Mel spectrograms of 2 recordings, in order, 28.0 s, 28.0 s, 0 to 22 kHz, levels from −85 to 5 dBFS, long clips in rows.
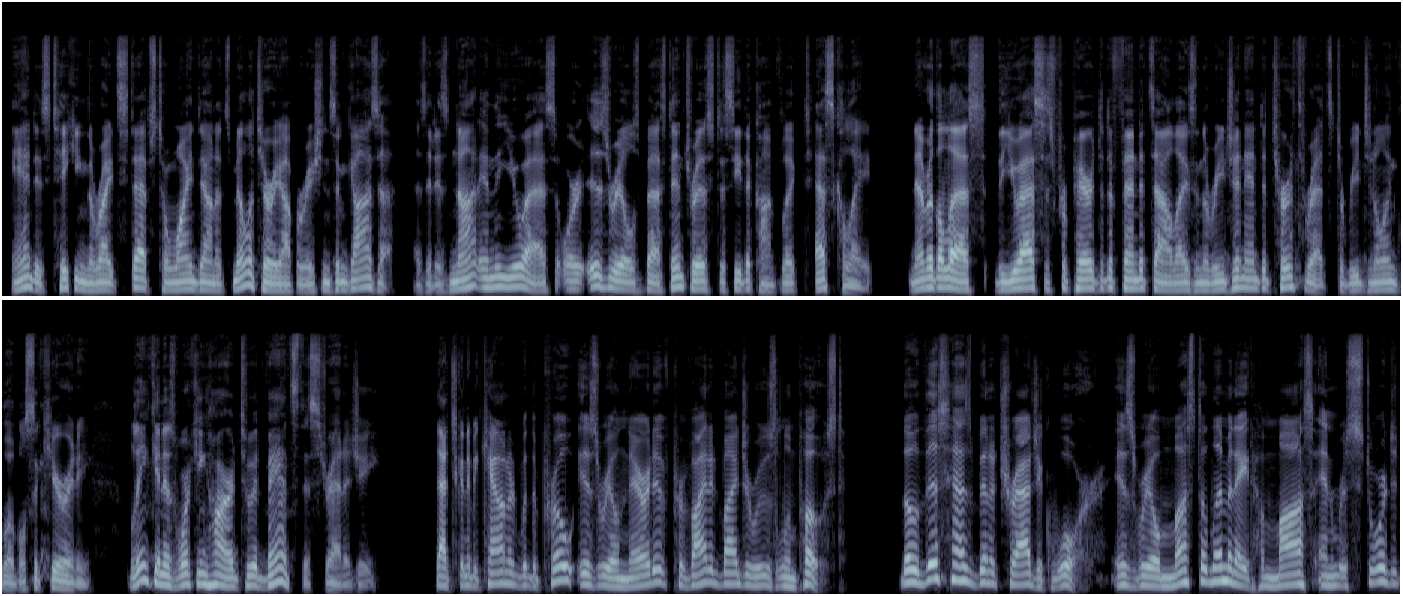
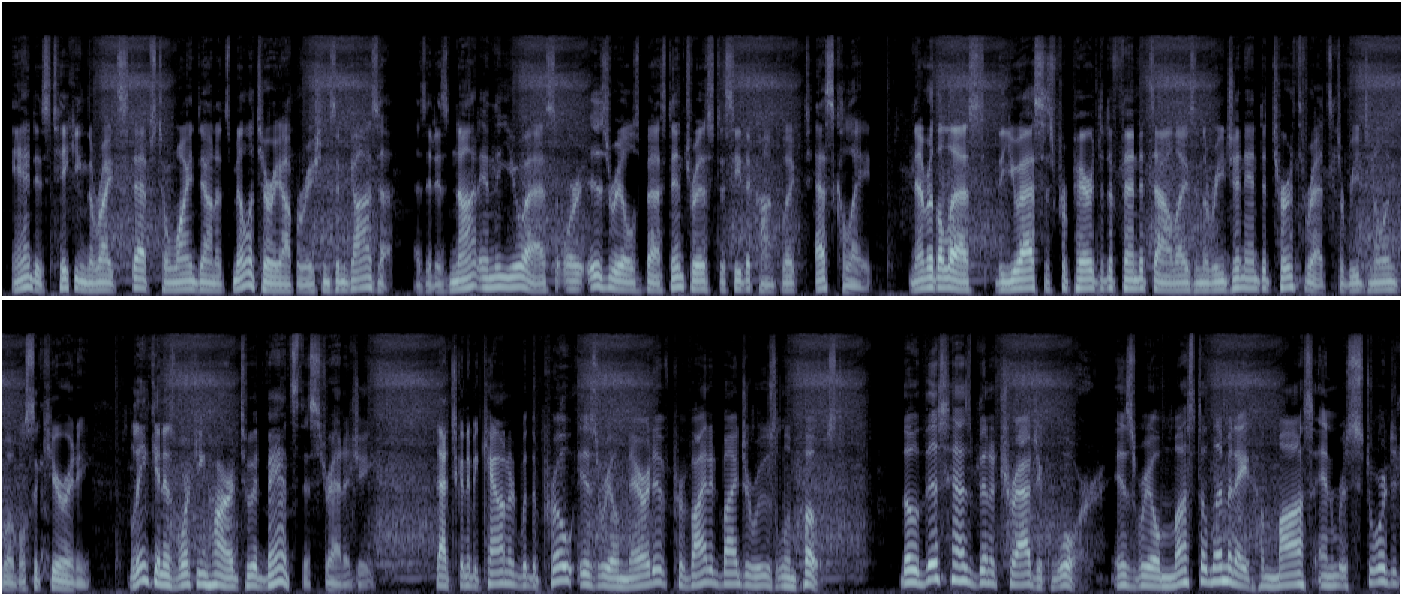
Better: first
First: none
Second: hiss; noticeable; throughout; 15 dB below the speech

